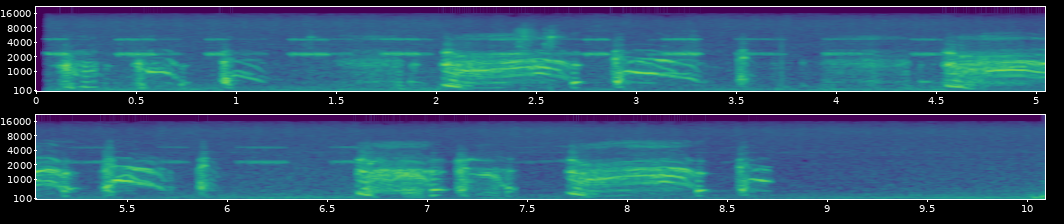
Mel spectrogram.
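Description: An adult acts out a run of harsh, voiced coughs in repeated fits, about ten bursts in ten seconds.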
